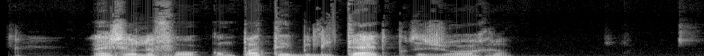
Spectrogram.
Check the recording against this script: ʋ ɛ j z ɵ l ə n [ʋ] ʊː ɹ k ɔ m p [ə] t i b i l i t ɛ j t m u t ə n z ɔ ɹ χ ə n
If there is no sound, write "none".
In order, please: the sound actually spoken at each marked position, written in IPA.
v, a

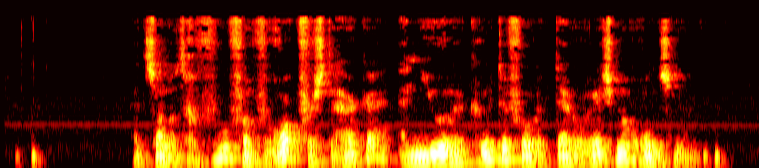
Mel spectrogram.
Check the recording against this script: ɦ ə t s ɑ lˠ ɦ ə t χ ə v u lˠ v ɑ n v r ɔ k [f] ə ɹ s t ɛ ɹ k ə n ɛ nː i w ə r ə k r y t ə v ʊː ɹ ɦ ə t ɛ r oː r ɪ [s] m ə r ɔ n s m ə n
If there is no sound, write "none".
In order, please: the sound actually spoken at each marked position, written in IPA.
f, s

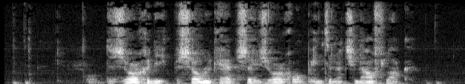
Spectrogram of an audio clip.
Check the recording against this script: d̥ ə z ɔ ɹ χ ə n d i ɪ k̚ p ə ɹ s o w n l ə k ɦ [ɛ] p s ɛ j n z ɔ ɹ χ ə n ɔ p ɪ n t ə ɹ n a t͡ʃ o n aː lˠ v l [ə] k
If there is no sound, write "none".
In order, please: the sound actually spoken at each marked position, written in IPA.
ɛ, ɑ

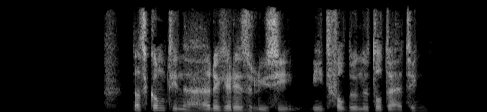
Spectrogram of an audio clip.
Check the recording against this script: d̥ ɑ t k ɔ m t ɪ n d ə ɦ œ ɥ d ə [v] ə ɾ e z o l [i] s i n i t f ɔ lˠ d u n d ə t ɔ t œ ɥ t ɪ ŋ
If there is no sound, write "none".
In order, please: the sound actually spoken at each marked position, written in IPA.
ɣ, y

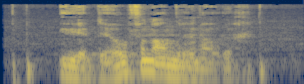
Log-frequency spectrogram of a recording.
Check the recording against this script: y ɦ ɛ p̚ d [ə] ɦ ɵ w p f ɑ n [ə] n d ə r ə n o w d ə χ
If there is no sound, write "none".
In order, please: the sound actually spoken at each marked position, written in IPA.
ə, ɑ

